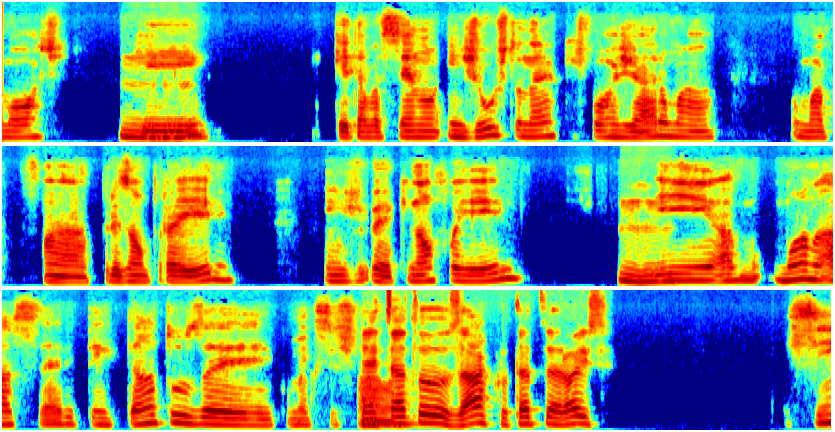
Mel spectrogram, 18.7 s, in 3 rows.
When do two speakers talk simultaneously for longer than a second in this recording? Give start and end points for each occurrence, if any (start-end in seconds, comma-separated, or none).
none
